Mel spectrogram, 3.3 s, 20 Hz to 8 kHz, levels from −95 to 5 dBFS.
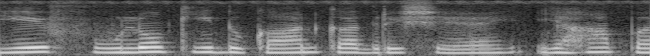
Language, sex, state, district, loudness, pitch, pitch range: Hindi, female, Odisha, Khordha, -17 LUFS, 220 Hz, 215-240 Hz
